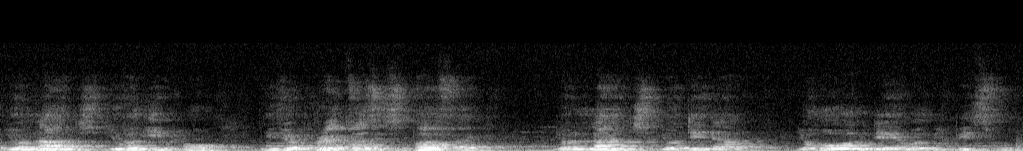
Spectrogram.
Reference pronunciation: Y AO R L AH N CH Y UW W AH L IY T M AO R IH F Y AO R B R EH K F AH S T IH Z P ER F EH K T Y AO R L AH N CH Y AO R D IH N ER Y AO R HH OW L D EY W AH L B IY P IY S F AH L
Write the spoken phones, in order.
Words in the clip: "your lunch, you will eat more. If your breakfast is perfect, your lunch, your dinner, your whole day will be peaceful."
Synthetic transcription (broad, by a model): Y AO L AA N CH Y UW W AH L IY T M AO IH F Y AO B R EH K AH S IH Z P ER F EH K T Y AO L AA N CH Y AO D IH N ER Y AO HH OW L D EY W AH L B IY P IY S F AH L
